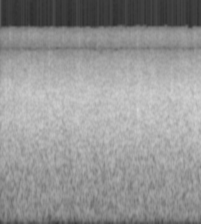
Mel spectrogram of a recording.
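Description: Steady rain on a barn roof, heard from inside as an even hiss.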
